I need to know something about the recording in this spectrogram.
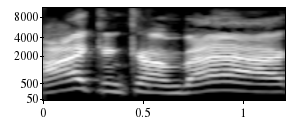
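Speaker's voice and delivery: very loud, high-pitched Boston accent with Boston vowels. Asked to try the phrase again, answering in a boston accent. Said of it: "That's perfect Boston accent".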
